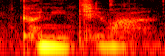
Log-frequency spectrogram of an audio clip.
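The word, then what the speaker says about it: こんにちは: This is konnichiwa. Konnichiwa. And as you'll notice, the wa sound is written with a ha.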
